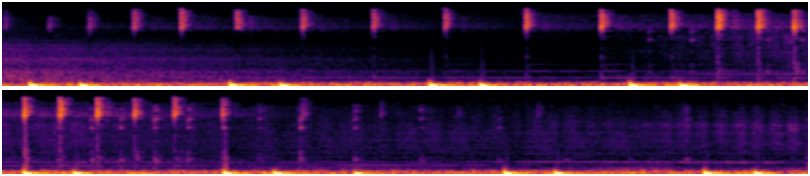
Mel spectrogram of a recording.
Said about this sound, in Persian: همینطور که ضربان قلبم می رفت بالا می تونستم صدای نبض روی شقیقه هامو بشنوم.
